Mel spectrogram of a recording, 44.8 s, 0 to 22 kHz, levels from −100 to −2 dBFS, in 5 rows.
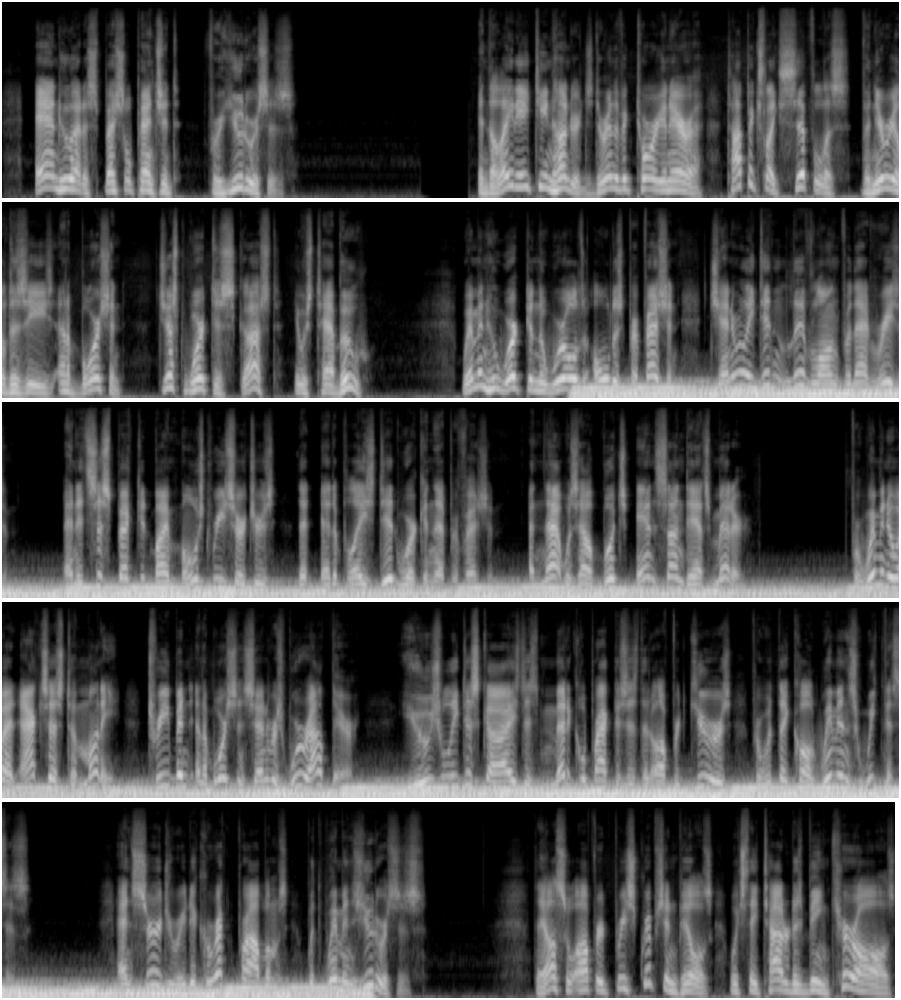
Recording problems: low rumble; loud; from 15 to 40 s; 5 dB below the speech

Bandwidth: 18.5 kHz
